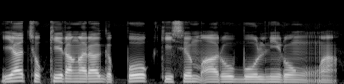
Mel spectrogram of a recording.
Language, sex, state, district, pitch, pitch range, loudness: Garo, male, Meghalaya, West Garo Hills, 130 Hz, 120-140 Hz, -16 LUFS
